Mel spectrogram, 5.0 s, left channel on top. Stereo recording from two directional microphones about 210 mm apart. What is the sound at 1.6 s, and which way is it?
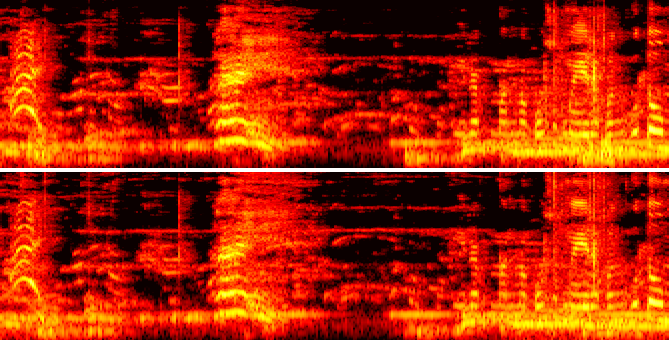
Speech, 10° left (ahead or behind).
